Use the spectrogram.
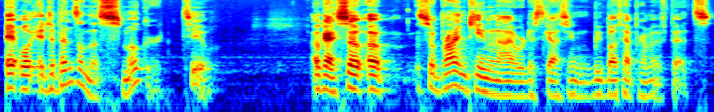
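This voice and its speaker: A man's voice: mid-range voice, moderate pace, fairly bright tone. A man co-hosting a barbecue podcast, chatting casually and explaining step by step with frequent restarts. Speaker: podcast co-host. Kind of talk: casual chat.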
